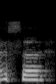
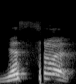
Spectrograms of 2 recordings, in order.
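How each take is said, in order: First: It is said quietly with little energy. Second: It is said loudly with lots of energy. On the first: The reply shows little enthusiasm. The speaker calls it wrong. "और तू कहता yes sir" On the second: The reply shows enthusiasm. The speaker calls it right. "तूने भी ऐसे ही बोलना था"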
